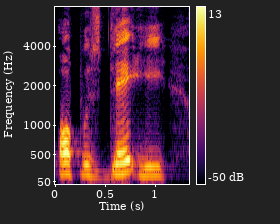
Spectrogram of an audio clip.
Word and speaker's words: Opus Dei: People have know more about the Opus Dei, that's the proper way to say it, it's Latin, please, the work of God.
